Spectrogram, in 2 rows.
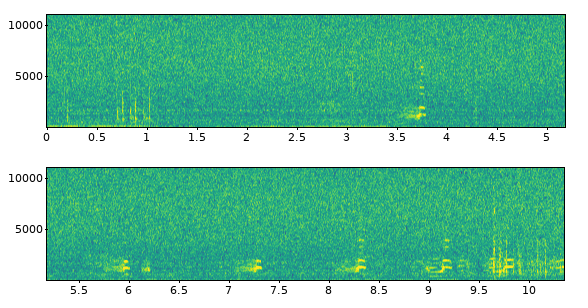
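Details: Several Canada geese give scattered nasal honks at irregular intervals as they take off at dusk, 17 September 2014, recorded from a car, over a steady low rumble of wind or distant traffic; Canada goose.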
